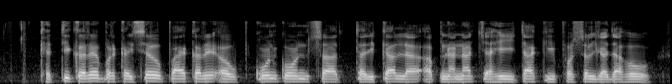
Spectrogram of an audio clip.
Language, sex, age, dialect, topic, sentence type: Chhattisgarhi, male, 46-50, Eastern, agriculture, question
